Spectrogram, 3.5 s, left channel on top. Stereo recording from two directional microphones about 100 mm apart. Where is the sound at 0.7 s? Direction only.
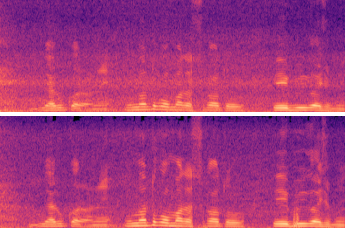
50° right (ahead or behind).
